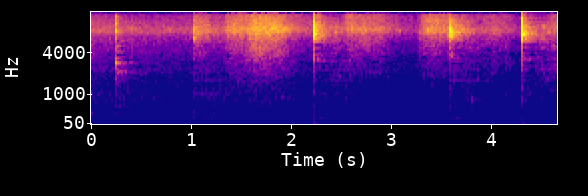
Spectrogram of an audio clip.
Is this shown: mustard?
yes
